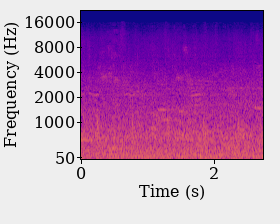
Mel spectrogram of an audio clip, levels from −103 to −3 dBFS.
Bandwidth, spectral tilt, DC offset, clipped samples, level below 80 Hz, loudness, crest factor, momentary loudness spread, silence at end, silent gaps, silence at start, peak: 16 kHz; -6 dB/octave; under 0.1%; under 0.1%; -52 dBFS; -42 LUFS; 14 dB; 1 LU; 0 s; none; 0 s; -28 dBFS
